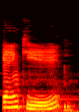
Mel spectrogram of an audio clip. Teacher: you have the rising intonation to denote question.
